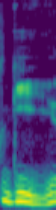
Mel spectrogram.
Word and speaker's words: Guy: I know it's Guy. It's spelt Guy, but it's pronounced in the French way.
